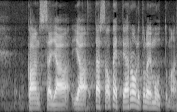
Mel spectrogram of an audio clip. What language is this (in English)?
Finnish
